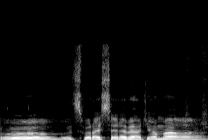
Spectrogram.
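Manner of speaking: high, eerie ghostly taunting voice, "mom" drawn out. Voicing a ghost who answers the group through spelled letters, ghostly voice. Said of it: "Ghostly voice just".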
